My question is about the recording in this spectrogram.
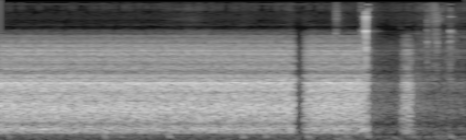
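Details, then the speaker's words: Honker linear RF power amplifier between radio and dummy load: steady hiss over the receiver with a faint rapid pulse that drops away when the amp is switched off. Amplifier injecting noise; should be silent. "We're picking up something from this thing. You know, that's not good."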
